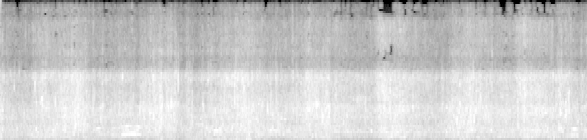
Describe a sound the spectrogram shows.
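A crowd of men and children shout and chatter outdoors at a distance.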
